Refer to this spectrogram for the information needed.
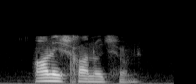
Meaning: anarchy
- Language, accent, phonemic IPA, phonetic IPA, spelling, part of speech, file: Armenian, Eastern Armenian, /ɑniʃχɑnuˈtʰjun/, [ɑniʃχɑnut͡sʰjún], անիշխանություն, noun, Hy-անիշխանություն.ogg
